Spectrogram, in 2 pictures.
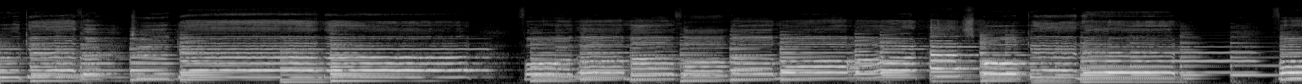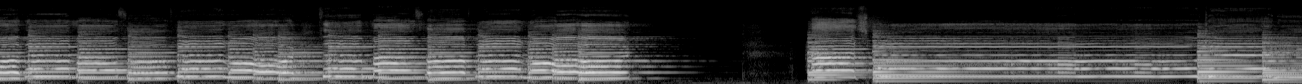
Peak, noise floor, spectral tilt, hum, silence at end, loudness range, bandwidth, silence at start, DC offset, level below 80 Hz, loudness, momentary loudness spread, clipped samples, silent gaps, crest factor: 0 dBFS; -58 dBFS; -5 dB/octave; none; 0 s; 4 LU; 15 kHz; 0 s; under 0.1%; -54 dBFS; -16 LUFS; 7 LU; under 0.1%; none; 16 dB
